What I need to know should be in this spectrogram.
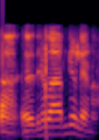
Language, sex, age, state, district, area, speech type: Malayalam, male, 18-30, Kerala, Wayanad, rural, conversation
